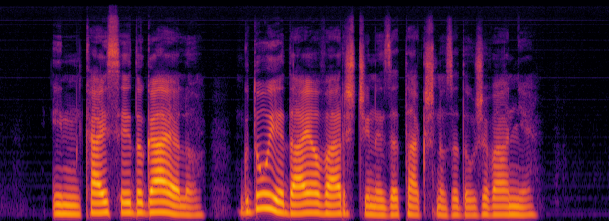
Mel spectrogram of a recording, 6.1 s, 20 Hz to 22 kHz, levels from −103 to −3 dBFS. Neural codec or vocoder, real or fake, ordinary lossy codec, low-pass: none; real; none; 19.8 kHz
